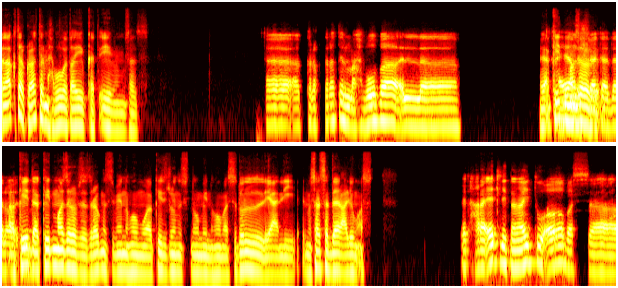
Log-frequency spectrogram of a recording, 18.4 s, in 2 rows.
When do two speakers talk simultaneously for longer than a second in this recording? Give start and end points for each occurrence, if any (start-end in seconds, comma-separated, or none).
8.2-9.7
